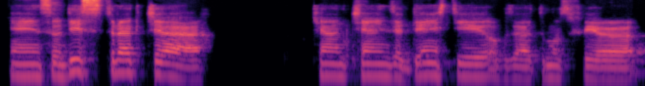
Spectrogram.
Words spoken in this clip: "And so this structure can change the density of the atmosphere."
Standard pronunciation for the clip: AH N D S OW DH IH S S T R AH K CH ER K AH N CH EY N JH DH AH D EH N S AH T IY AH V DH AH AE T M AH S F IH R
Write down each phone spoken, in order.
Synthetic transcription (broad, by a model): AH N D S OW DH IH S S T R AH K CH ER K AH N CH EY N JH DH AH D EH N S AH T IY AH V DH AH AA T M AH S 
